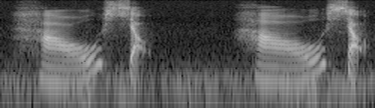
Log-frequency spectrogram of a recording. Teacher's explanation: So normally we have two third tones, but when we do the variation, the first one becomes the second tone.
